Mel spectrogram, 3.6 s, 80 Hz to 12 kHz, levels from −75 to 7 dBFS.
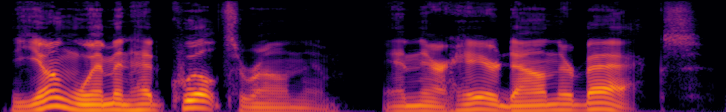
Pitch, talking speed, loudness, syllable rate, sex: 115 Hz, 215 wpm, -17 LUFS, 4.6 syllables/s, male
